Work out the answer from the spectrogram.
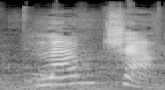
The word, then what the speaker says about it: lamb: This is lamb shank น้องแกะตุ๋นนั่นเองลามตรงนี้นะคะเสียงตัว B ไม่ออกเสียงนะคะเป็น silent letter แล้วก็ shank shank เสียงตัว N ตรงนี้นะคะออกเป็นเสียง NG ออกว่าดังนั้นคำนี้ออกว่า lamb shank Active education inspire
